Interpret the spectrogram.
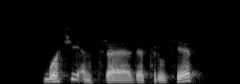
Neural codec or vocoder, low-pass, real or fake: none; 5.4 kHz; real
